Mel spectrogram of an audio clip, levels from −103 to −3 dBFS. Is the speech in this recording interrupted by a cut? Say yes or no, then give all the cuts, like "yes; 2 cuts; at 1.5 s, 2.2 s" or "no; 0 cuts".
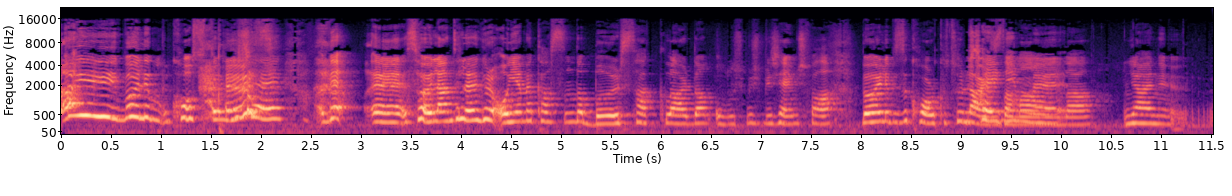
no; 0 cuts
